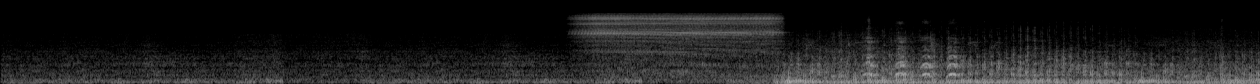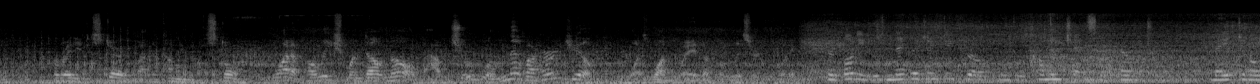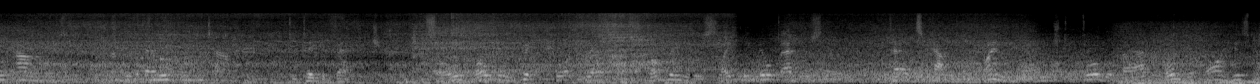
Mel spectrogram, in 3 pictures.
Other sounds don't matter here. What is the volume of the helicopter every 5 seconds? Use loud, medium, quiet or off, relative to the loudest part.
off, loud, loud, medium, medium, off, off, off.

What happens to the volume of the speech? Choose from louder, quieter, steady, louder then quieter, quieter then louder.
steady.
